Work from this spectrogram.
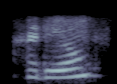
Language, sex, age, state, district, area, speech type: Sanskrit, female, 30-45, Kerala, Thiruvananthapuram, urban, conversation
